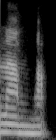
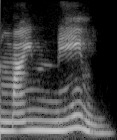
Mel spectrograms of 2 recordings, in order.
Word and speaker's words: Name: Bacanya my nama ya, bukan my name.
